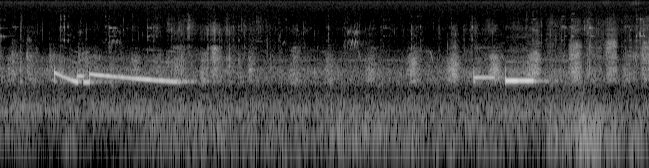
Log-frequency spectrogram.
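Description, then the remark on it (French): Electronic beeper tones from the transmitter collars of a woodcock hunter's dogs: a gliding, siren-like tone early on and a short steady beep later, over a constant rustling outdoor background with wind. “Alors, ce son étonnant que je ne comprenais pas, en fait, c'est des colliers de chiens de chasse.”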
